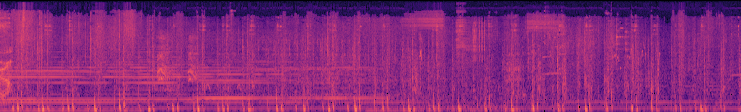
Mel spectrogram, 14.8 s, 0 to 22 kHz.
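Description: Steady clip-clop of horse hooves at a trot in Red Dead Redemption 2, rhythmic and continuous, with game-style music and mechanical clicks layered underneath.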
